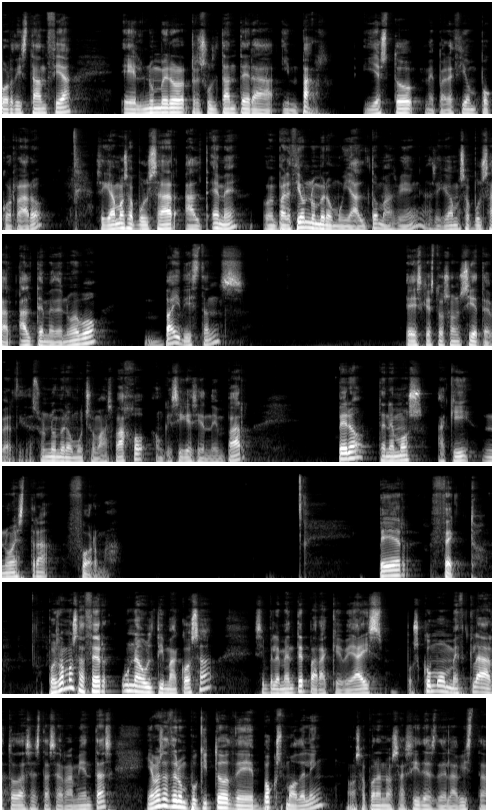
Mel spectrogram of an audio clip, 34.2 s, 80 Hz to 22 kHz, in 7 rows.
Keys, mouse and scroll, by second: 9.5 alt+m, 12.3 click, 15.9-16.7 scroll down 1, 16.7 scroll, 19.5 z, 19.6 z, 23.6 z, 24.6 alt+a, 31.3 KP_7, 32.7 KP_1, 34.1 shift+a.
